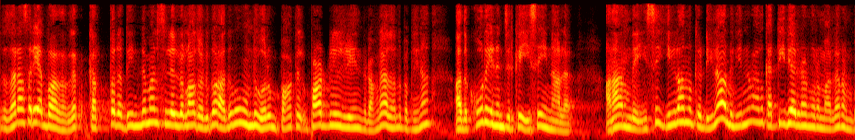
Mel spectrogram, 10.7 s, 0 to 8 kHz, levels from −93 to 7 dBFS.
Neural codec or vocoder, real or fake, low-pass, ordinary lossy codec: codec, 16 kHz in and 24 kHz out, 0.9 kbps, LongCat-Audio-Codec, fine tuned four codebook decoder; fake; 7.2 kHz; MP3, 48 kbps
